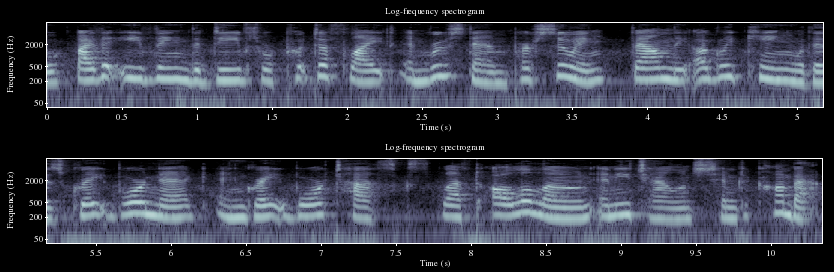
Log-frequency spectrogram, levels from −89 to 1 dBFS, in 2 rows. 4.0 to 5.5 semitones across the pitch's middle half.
No: average, 3.0 semitones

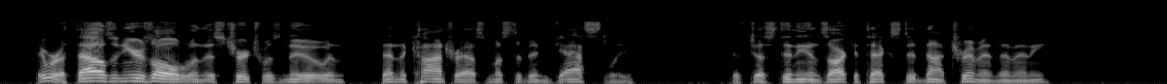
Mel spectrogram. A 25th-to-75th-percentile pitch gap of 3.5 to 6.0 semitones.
No: average, 2.9 semitones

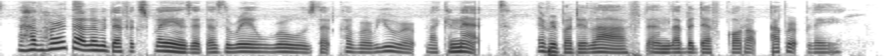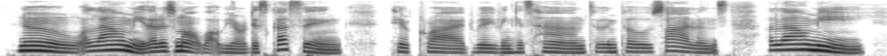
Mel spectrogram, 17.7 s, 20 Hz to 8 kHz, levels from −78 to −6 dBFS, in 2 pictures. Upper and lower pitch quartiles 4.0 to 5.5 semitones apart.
Yes: average, 4.7 semitones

